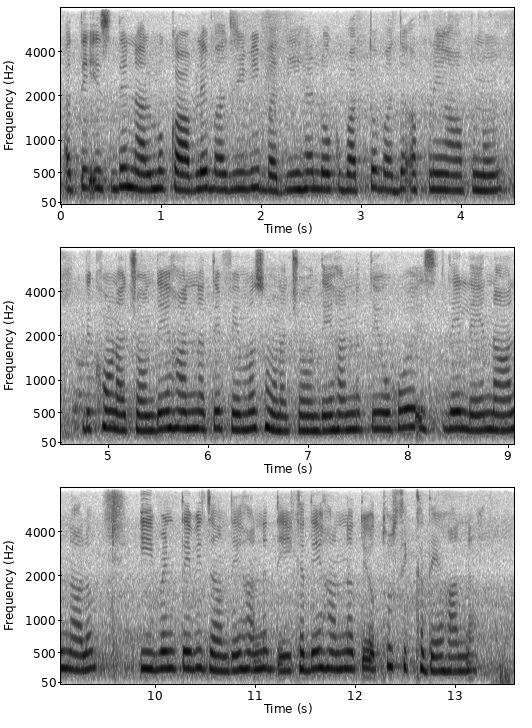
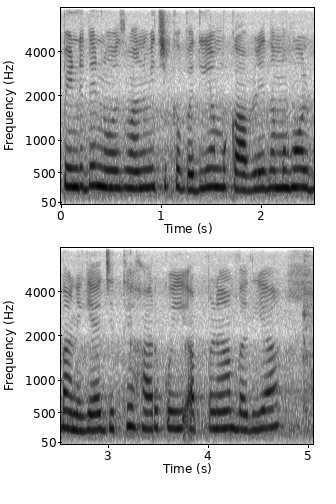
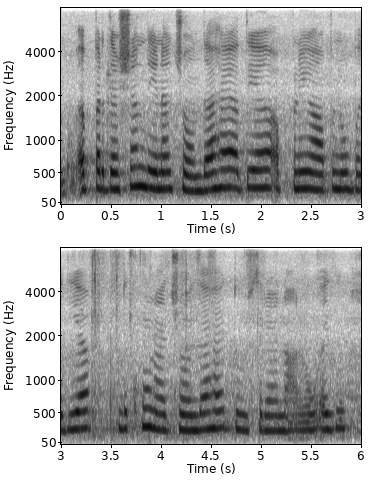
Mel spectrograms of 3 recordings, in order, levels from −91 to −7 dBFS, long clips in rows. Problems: background sounds at intervals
